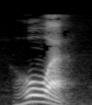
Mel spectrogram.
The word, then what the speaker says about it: ه: Okay, this Ha at the end of the alphabet is pronounced easily, like the ha in the word huwa.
